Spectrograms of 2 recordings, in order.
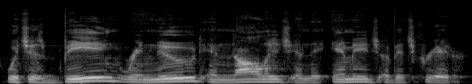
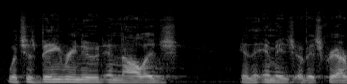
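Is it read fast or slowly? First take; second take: slowly; fast. First: It is read slowly. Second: It is read fast.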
